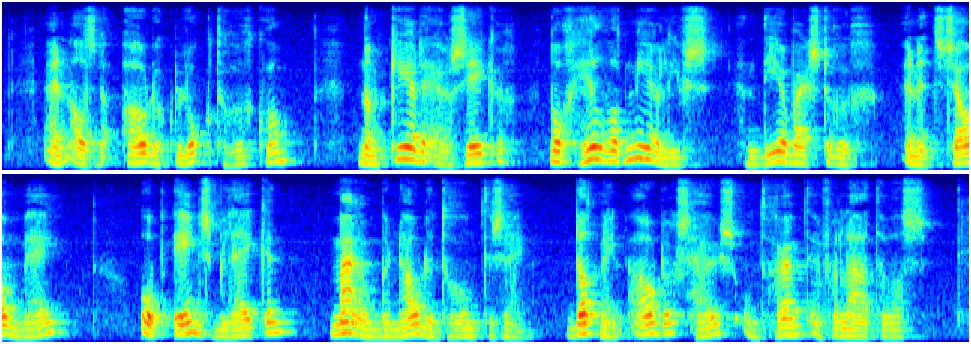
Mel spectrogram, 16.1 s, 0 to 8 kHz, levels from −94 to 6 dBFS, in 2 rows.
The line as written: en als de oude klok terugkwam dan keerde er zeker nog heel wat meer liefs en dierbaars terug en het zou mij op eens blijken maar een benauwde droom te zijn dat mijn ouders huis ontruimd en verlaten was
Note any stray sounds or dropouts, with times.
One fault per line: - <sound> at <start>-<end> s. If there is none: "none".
none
